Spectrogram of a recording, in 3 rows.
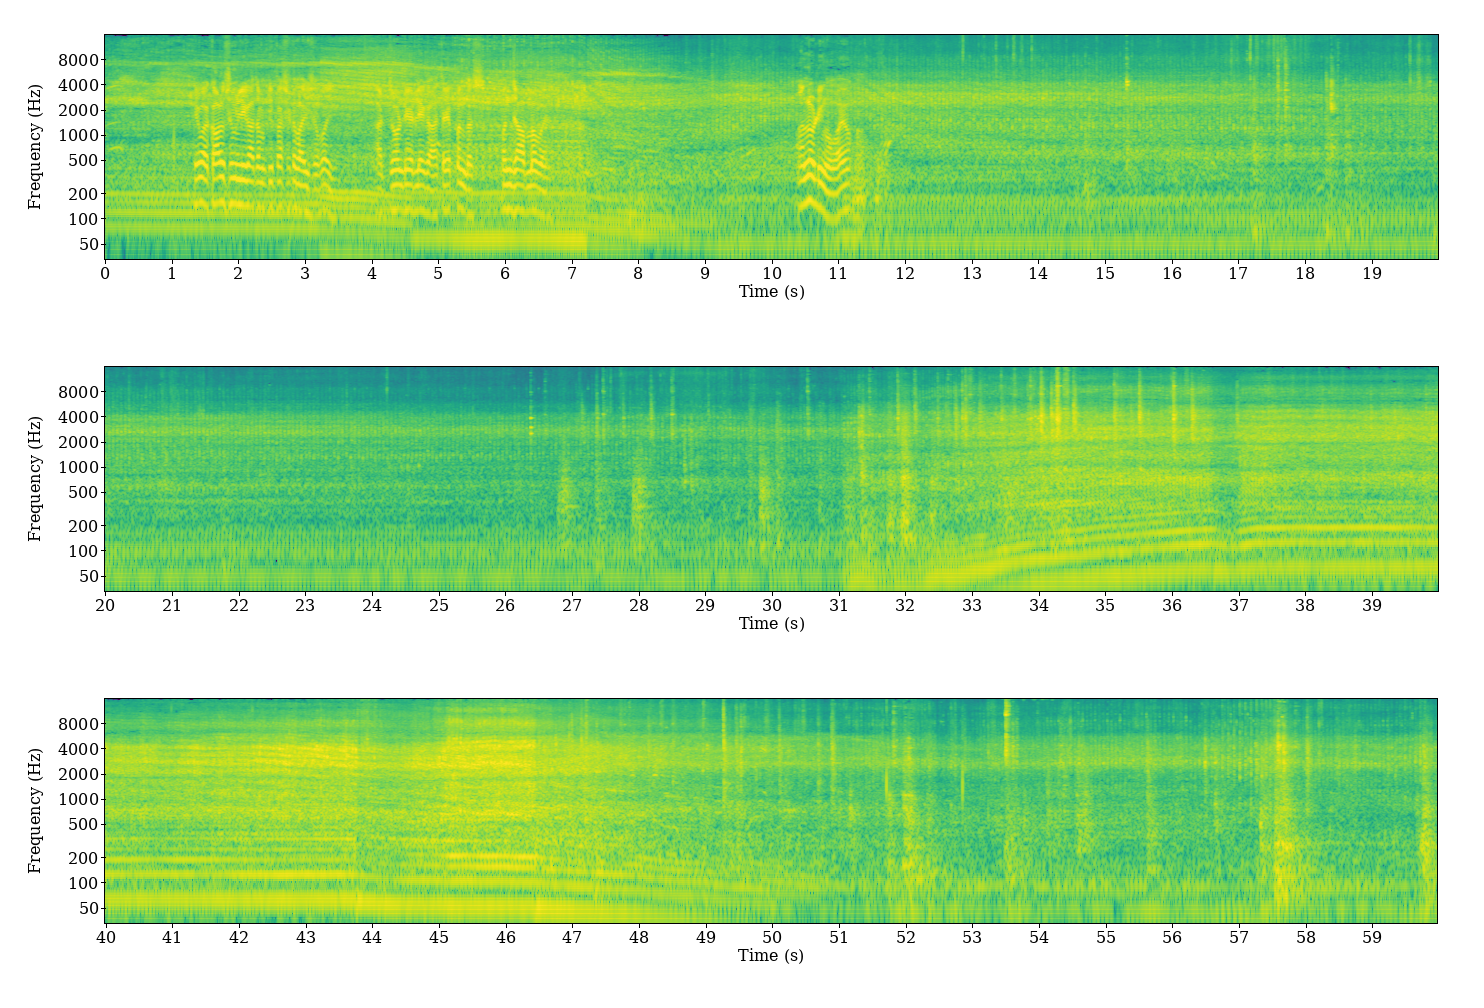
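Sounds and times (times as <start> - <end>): diesel tractor engine: 0.0 - 59.9.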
